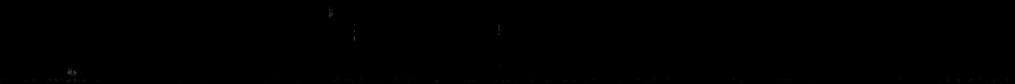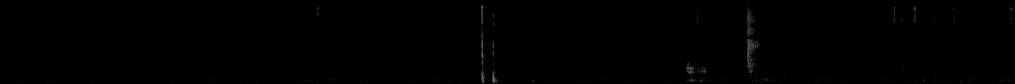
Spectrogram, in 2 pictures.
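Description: Short digital game sound effects chime and whoosh now and then.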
